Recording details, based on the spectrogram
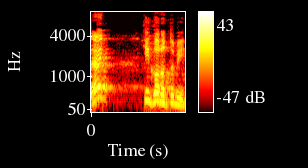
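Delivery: plain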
